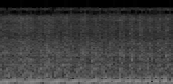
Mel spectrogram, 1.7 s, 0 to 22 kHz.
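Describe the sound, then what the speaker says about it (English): A New Holland B95B excavator engine roars at a steady, loud, low-pitched drone, continuous and close with no voices. "The powerful New Holland B95B excavator roars loudly."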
